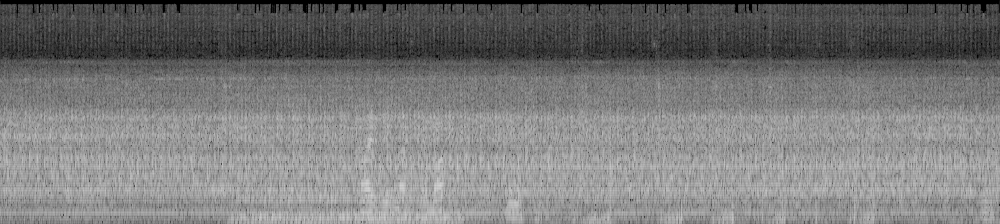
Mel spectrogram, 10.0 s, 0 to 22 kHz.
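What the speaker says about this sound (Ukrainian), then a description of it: "Мотор рівненько працює," A 2010 Volkswagen Golf 6 1.4 petrol MPI engine idles steadily and evenly with a constant hum while someone speaks briefly nearby.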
